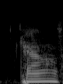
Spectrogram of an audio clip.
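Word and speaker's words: Coues: it sounds crazy but C's white tail cows however you want to pronounce I call them KO deer that's phenomenal meat it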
